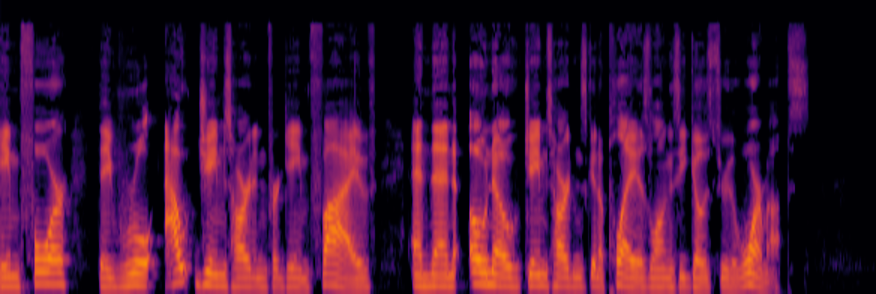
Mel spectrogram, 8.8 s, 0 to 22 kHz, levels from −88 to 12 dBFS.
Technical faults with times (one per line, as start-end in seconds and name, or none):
none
